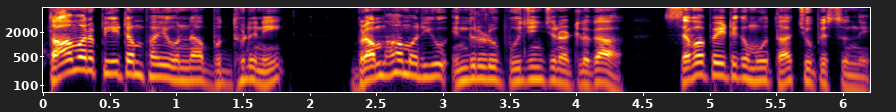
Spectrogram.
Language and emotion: Telugu, neutral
